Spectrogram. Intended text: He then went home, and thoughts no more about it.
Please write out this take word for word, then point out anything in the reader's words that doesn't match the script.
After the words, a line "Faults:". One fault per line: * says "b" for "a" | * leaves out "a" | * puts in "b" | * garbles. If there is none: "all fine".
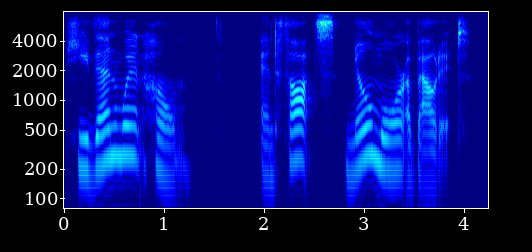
He then went home, and thoughts no more about it.
Faults:
all fine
